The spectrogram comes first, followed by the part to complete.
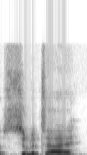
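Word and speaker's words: Subotai: a stiffened snake at her uh but uh subatai did i say it right this time yeah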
